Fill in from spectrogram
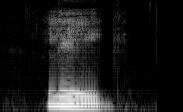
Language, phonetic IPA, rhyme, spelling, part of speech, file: Hungarian, [ˈleːɡ], -eːɡ, lég, noun, Hu-lég.ogg
- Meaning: 1. air, atmosphere 2. air-, aerial (in compound words)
